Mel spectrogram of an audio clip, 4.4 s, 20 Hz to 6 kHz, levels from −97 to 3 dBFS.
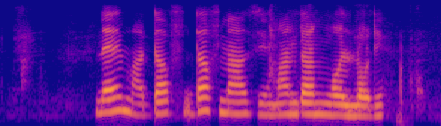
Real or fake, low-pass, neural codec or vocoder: fake; 5.4 kHz; codec, 44.1 kHz, 3.4 kbps, Pupu-Codec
